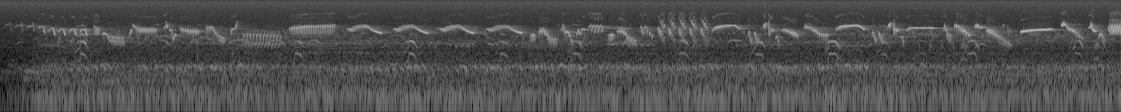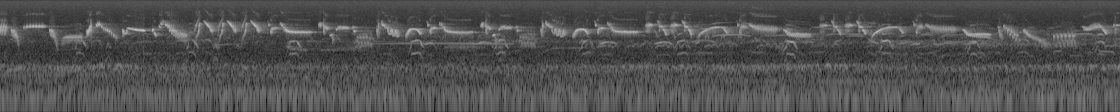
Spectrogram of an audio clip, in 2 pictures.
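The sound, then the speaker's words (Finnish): A Eurasian skylark sings a long, continuous, rapid warble of high chirps and trills that flows without pause, fairly faint over a low steady background. “Kiuru.”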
